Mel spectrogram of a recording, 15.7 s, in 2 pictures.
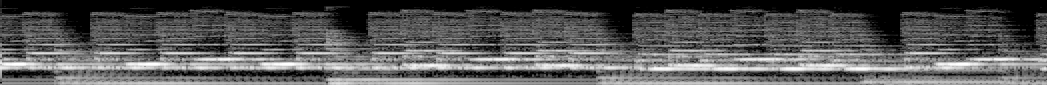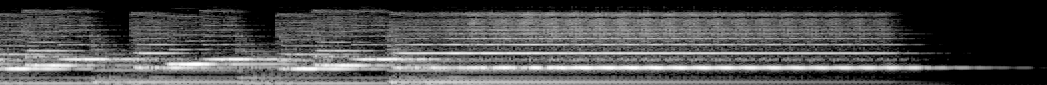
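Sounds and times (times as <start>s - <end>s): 
transverse flute playing an allegro in a high register: 0.0s - 15.6s.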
